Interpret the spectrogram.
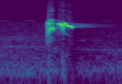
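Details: Kutilang or sooty-headed bulbul phrase for getting a kutilang to sing back: a bright double chirp sliding into a warbling whistle that fades, no background sound.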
